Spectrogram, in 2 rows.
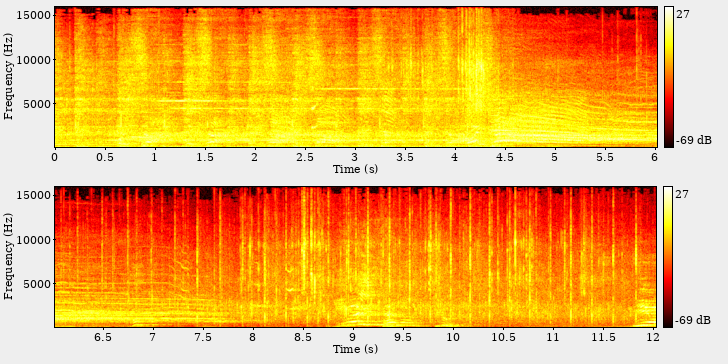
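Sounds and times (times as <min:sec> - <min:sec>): dance music: 0:00.0 - 0:06.4
audience applause and cheering: 0:00.0 - 0:12.0.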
